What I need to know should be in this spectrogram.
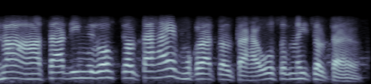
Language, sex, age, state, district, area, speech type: Hindi, female, 60+, Bihar, Muzaffarpur, rural, conversation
